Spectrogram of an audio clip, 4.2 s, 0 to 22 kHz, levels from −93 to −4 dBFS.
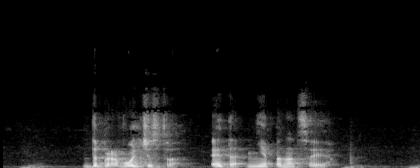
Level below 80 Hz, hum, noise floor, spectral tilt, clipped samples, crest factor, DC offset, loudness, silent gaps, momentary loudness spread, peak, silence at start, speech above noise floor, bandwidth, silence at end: -66 dBFS; none; -55 dBFS; -5 dB/octave; under 0.1%; 20 dB; under 0.1%; -20 LUFS; none; 15 LU; -2 dBFS; 0.2 s; 36 dB; 10 kHz; 0 s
